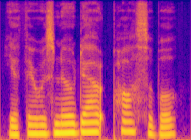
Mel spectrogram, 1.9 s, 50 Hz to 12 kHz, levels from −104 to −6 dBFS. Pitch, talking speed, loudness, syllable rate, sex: 165 Hz, 190 wpm, -17 LUFS, 5.2 syllables/s, female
